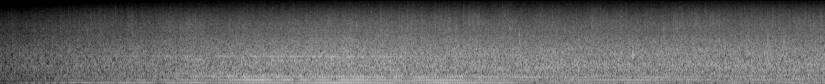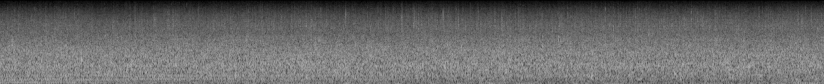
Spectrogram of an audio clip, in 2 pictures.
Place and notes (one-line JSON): {"title": "硫磺谷遊憩區, Beitou District, Taipei City - Stream", "date": "2012-11-09 05:55:00", "latitude": "25.14", "longitude": "121.52", "altitude": "146", "timezone": "Asia/Taipei"}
